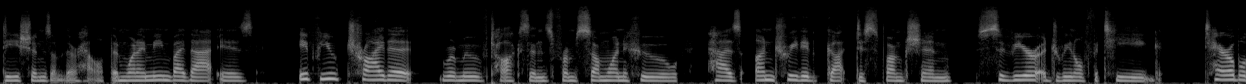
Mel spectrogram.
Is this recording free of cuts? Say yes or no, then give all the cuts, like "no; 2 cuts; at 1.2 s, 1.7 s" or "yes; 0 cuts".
yes; 0 cuts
